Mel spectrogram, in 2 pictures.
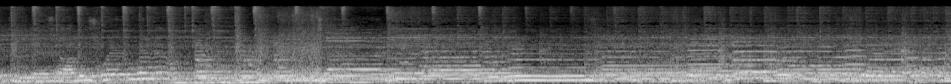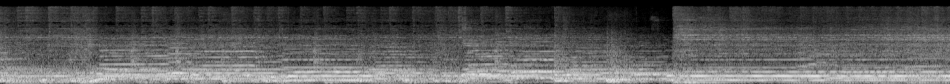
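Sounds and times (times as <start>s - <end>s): drums: 0.0s - 19.0s
trumpet and saxophone holding notes: 0.0s - 19.0s.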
